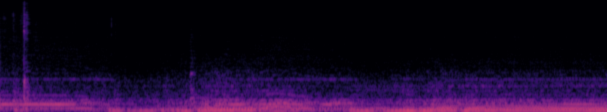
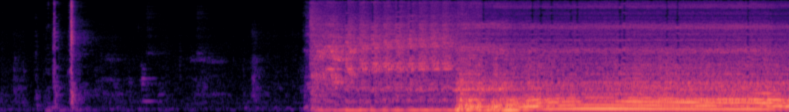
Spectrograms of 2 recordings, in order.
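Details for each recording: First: Car with automatic on an ECU Master Classic ECU, coolant a little cold, idling in gear: low idle rumble sags and wavers briefly a couple of times; previously would not stay idling in gear; stumble from incorrect crank trigger edge setting. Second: Car on a newly wired ECU Master Classic ECU, after freeing a stuck idle control valve and refitting it: quiet, then crank and catch, revs flare and settle into a steady, even idle; idle control now working, normal start and idle.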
